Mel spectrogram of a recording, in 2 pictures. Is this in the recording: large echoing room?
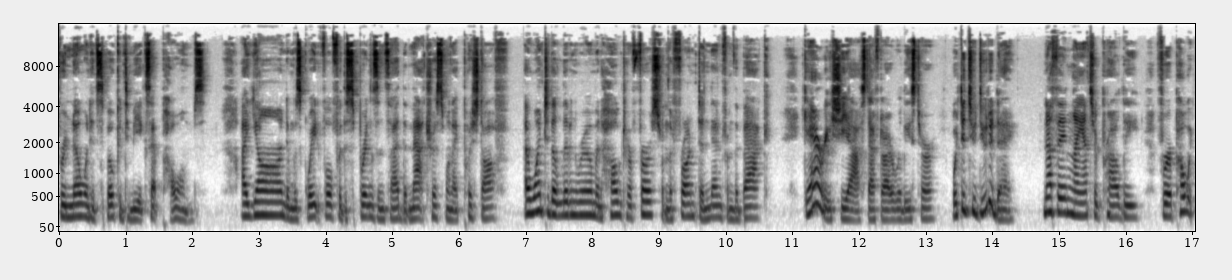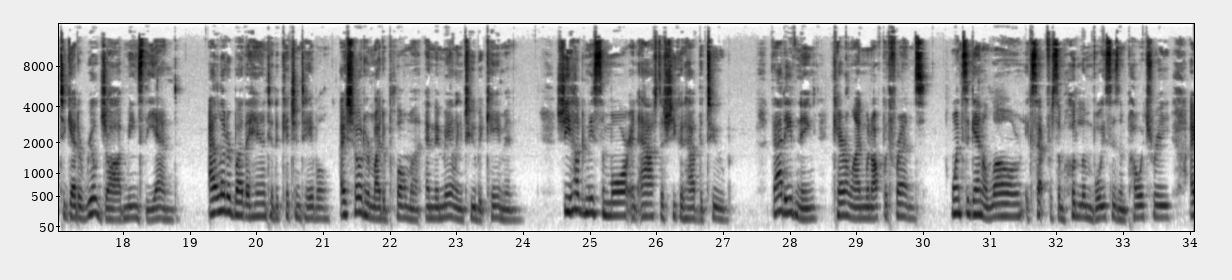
no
